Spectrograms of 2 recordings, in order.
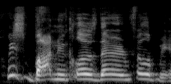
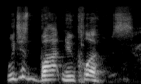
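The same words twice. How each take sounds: First: Said in the usual way. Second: Slow, high laughing delivery. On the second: Real, not acted. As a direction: say it through laughter. Laughs at own memory.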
